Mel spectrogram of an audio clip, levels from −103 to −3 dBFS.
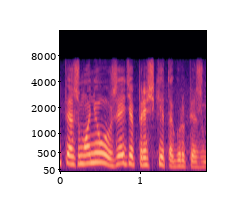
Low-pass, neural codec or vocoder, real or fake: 7.2 kHz; none; real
